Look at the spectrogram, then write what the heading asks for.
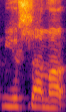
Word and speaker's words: Buscema: And then Buscema, I now am confident in saying Buscema because I watched his daughter on Instagram live the other day, and she says, "Hi, I'm Steph Buscema." Okay, that must be how it's pronounced.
